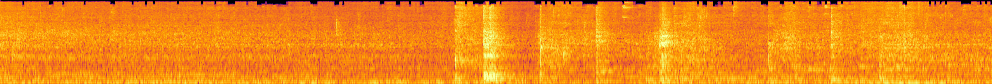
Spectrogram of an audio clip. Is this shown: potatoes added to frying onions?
yes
